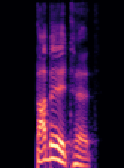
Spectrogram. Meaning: inflection of babbeln: 1. second-person plural preterite 2. second-person plural subjunctive II
- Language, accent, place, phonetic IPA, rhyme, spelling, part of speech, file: German, Germany, Berlin, [ˈbabl̩tət], -abl̩tət, babbeltet, verb, De-babbeltet.ogg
